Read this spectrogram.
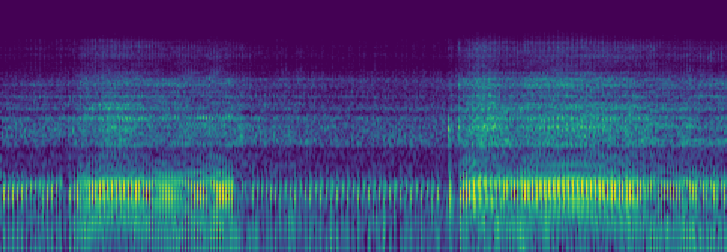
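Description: A motorbike engine revs up loudly.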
